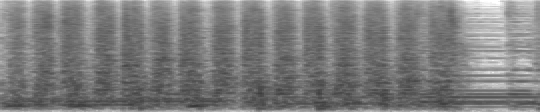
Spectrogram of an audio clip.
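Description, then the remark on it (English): Quick, steady back-and-forth rubbing of an applicator of Paranormal PP Vanish, a slimy, syrupy product, over treated areas: roughly a dozen and a half brisk scratchy strokes in an even rhythm before it stops near the end, with no voices. “Apply applicator to treated areas and rejoice in the fragrance of a new tomorrow”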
